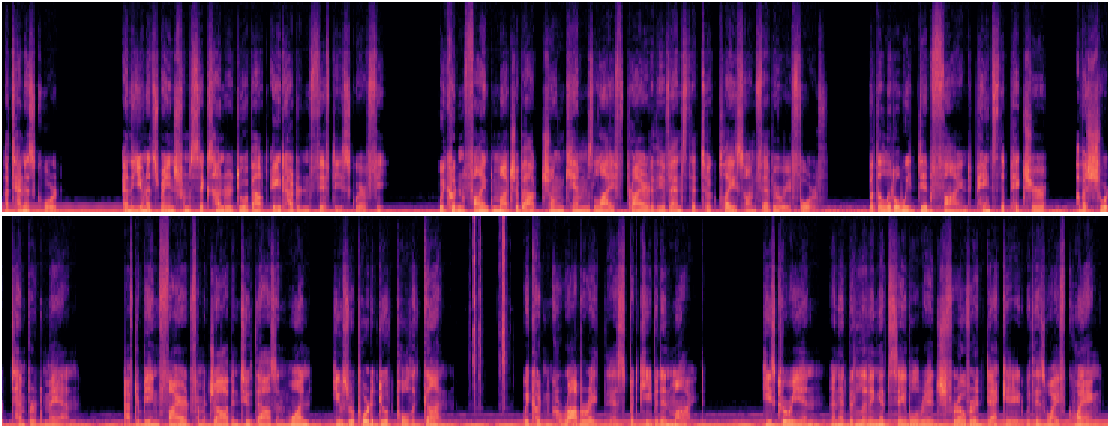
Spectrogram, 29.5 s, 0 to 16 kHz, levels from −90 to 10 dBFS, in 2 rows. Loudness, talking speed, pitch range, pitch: -19 LUFS, 175 wpm, 110-155 Hz, 130 Hz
